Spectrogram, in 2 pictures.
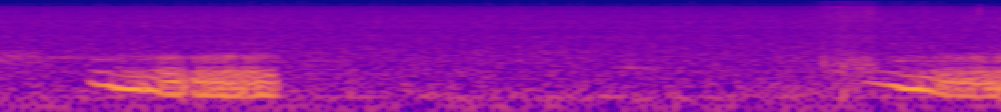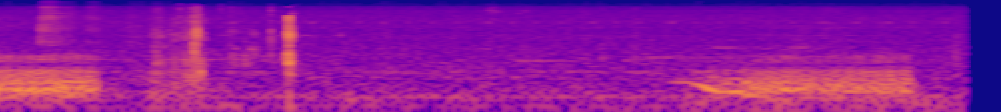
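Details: Old female dog sleeping and snoring like a freight train; three low, grating snores about every four seconds, each a short falling rasp, with a couple of faint clicks between them in a quiet room.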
